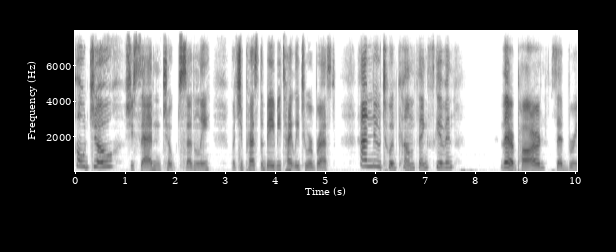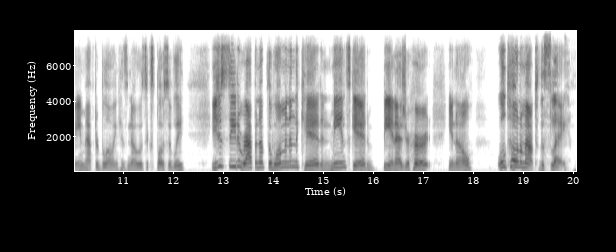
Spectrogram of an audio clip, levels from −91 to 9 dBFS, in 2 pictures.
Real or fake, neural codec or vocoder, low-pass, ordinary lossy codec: real; none; 7.2 kHz; Opus, 24 kbps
